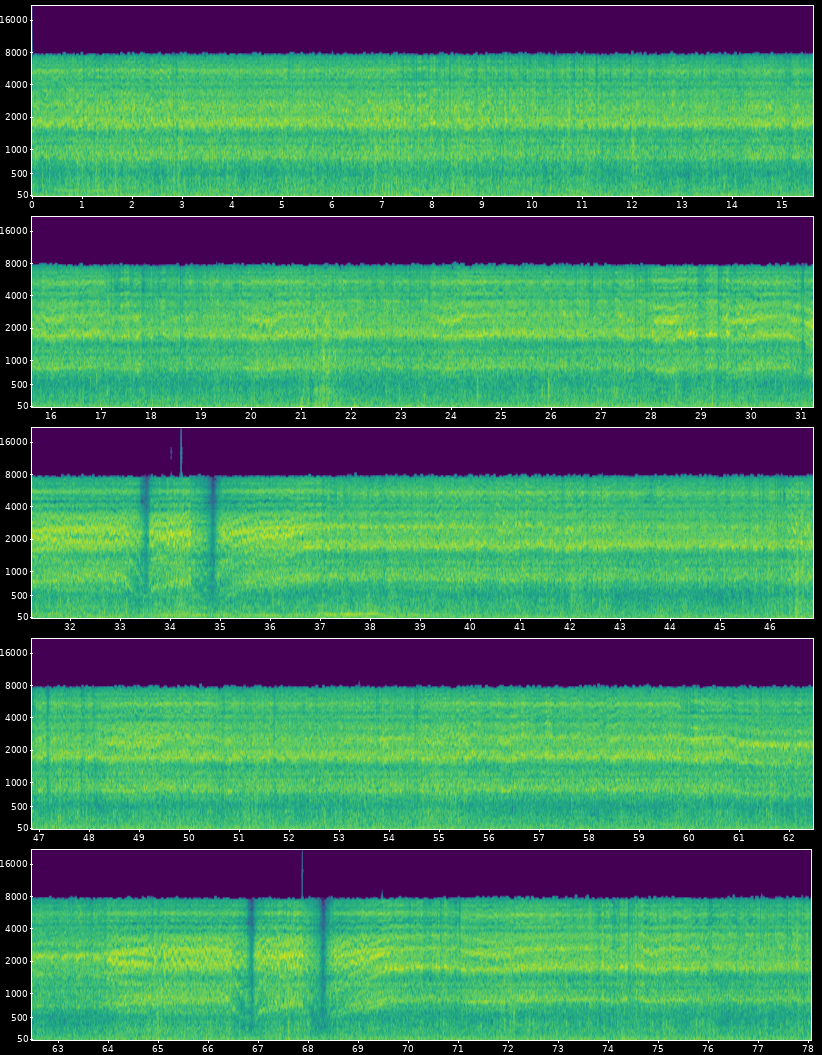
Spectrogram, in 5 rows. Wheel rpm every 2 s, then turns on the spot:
230, 230, 230, 230, 240, 240, 230, 230, 230, 230, 220, 230, 230, 230, 220, 210, 140, 140, 230, 230, 230, 230, 230, 230, 220, 230, 230, 230, 230, 230, 210, 200, 190, 130, 180, 220, 230, 230, 230.
none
